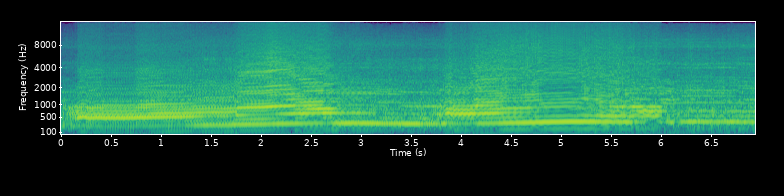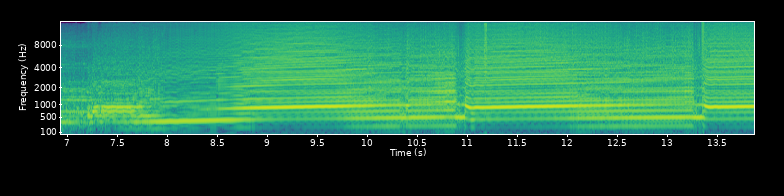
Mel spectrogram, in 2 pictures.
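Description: Racing motorcycle engine heard from an on-board camera, the note holding lower through a corner, then rising steadily under hard acceleration with two quick upshifts near the end.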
